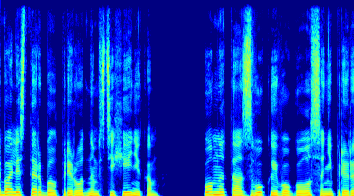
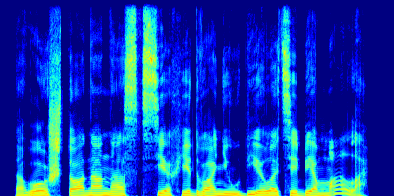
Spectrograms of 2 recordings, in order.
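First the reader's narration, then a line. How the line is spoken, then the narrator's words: Hiss. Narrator (Russian): прошипел лорд Тиор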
